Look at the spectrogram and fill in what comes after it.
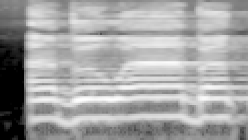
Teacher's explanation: wa fathah bertemu Alif dua harakat Mad thaii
